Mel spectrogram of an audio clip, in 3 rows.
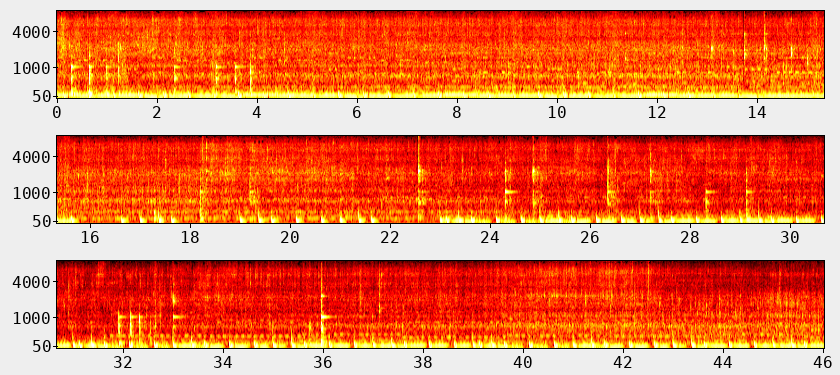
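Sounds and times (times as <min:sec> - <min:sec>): food sizzling in a wok: 0:00.0 - 0:46.0
spatula tapping and scraping pan: 0:00.1 - 0:01.4, 0:02.3 - 0:04.0, 0:18.2 - 0:18.5, 0:19.1 - 0:19.6, 0:22.6 - 0:22.9, 0:24.2 - 0:25.2, 0:26.4 - 0:27.6, 0:28.3 - 0:29.6, 0:31.8 - 0:33.3.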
